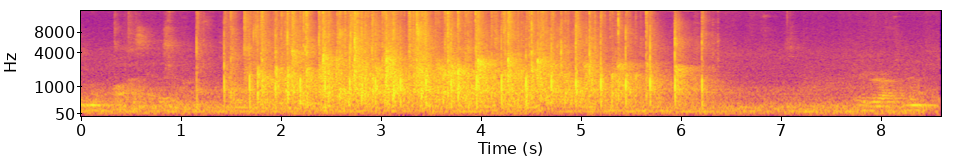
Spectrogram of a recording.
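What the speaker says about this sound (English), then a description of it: "you all can give him applause at this time" Applause breaks out at a Hispanic venture pitch night as a presenter is handed the stage, individual claps building into loud, dense clapping that fades away after several seconds, with a voice speaking before and after.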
